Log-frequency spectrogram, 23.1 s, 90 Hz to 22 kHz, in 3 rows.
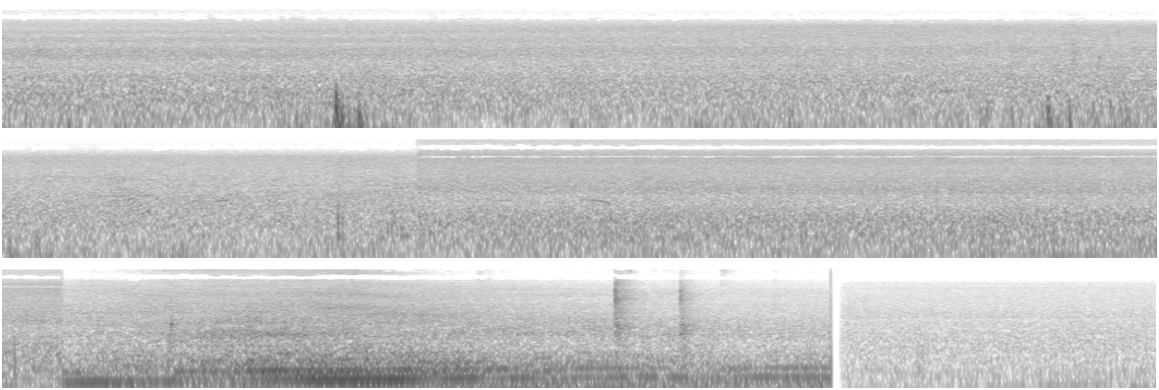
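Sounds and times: outdoor background noise: 0.0 - 23.0
vehicle engine hum: 14.5 - 21.0.

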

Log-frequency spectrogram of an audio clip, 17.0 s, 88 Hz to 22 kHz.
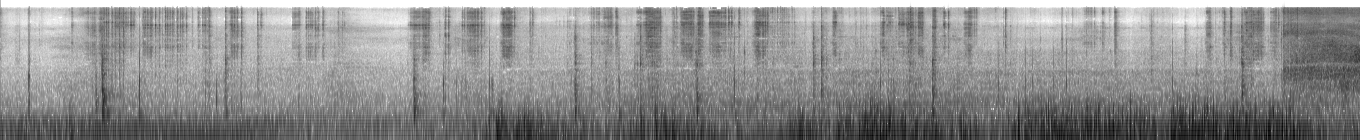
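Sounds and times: bicycle drivetrain clicks and rattles: 0.0 - 4.5, 5.1 - 17.0
wind and tyre rumble: 0.0 - 17.0.

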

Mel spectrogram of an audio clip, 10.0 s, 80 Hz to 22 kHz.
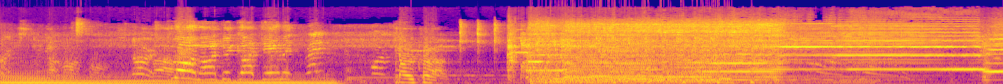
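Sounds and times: rock music with guitar: 0.0 - 10.0.

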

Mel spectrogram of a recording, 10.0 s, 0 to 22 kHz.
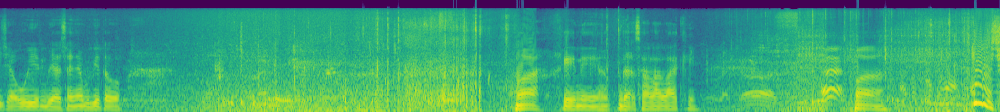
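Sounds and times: background rush: 0.0 - 10.0
pigeons cooing: 1.2 - 4.8, 8.0 - 10.0.

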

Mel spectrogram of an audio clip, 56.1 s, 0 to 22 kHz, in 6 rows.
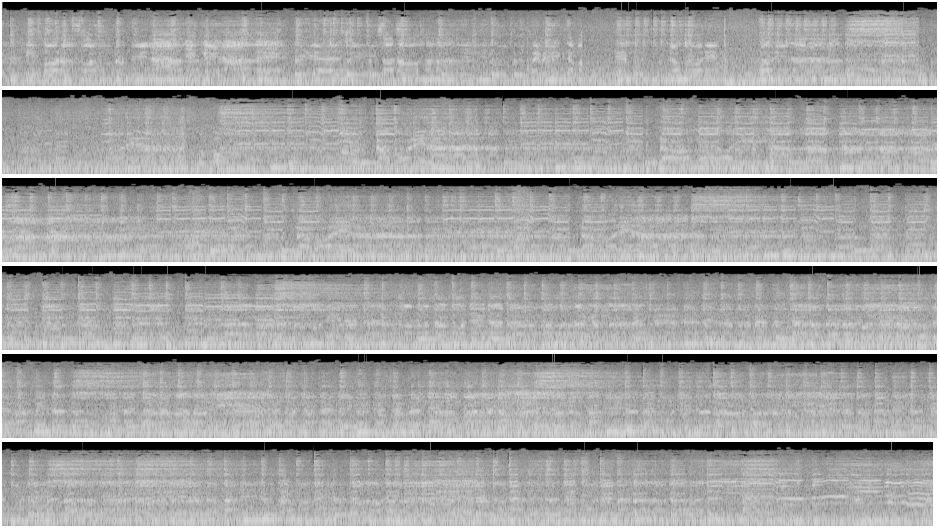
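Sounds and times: car road and engine hum: 0.0 - 56.0
music with singing on car radio: 0.0 - 56.0.

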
